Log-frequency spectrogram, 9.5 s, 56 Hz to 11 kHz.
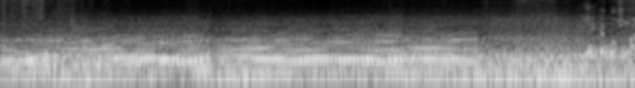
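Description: A BMW M3 accelerates along a snowy race circuit straight, its engine droning loud and rising in pitch as it gains speed, heard from inside the car with people talking over it.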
